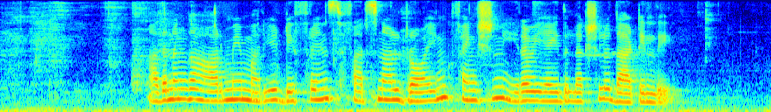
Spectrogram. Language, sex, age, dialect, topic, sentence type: Telugu, female, 18-24, Central/Coastal, banking, statement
